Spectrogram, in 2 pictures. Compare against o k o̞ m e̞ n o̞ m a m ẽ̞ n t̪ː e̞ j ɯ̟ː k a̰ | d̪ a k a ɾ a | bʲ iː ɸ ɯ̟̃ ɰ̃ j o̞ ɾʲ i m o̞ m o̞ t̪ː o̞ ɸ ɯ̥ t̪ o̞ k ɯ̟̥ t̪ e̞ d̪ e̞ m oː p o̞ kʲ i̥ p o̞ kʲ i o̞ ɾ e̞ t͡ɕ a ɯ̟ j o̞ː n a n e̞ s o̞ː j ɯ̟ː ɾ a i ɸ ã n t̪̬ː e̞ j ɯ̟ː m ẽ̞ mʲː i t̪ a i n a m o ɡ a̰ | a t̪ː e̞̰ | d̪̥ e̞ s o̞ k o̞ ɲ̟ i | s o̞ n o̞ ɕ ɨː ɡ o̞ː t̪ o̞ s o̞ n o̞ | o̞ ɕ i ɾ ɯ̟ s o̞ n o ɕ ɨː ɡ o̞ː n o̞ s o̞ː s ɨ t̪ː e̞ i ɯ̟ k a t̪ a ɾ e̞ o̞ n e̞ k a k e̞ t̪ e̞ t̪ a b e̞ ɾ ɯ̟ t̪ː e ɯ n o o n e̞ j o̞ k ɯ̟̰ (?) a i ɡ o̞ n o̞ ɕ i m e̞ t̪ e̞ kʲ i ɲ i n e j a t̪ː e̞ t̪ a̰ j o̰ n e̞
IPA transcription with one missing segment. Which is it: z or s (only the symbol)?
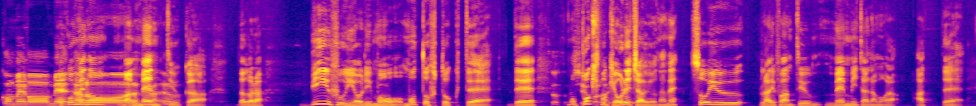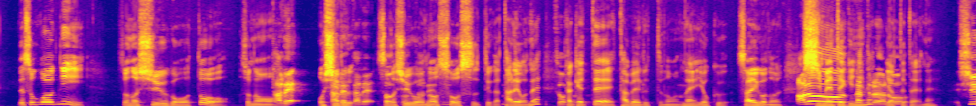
s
